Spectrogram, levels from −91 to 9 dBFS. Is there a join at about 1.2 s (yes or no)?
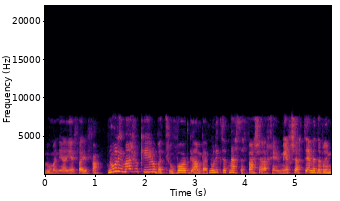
yes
